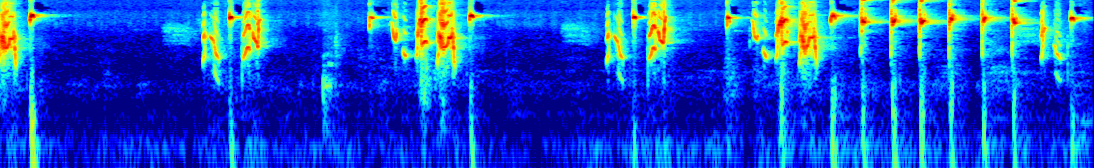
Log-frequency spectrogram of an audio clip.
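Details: Long-tailed shrike singing, used to rouse lethargic shrikes into emotion and song: varied scratchy chatter in bursts, ending in a quick string of high, sharp repeated notes.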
